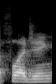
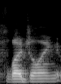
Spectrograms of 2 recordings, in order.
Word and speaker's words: Fledging: there first of all i appreciate you saying it right uh fledging is what we are a lot of people go with fledgling we're actually trying to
